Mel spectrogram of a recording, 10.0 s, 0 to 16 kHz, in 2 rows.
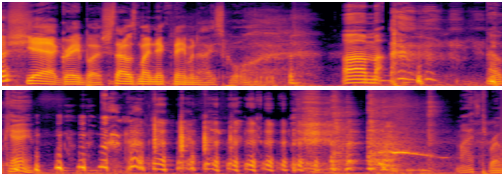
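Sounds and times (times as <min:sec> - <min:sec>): man laughing: 0:03.8 - 0:08.8
man coughing: 0:08.0 - 0:09.1.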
